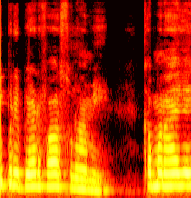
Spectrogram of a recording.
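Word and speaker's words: tsunami: यह स्टार्ट होता है टी से। सुनामी।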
